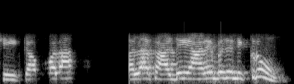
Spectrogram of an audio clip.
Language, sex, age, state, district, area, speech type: Sindhi, female, 45-60, Maharashtra, Thane, urban, conversation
